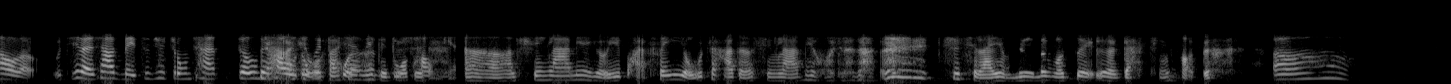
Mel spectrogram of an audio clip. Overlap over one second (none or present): present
